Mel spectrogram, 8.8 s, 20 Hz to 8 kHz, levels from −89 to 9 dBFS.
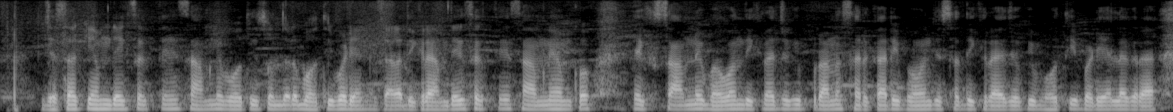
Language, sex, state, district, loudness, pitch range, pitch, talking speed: Hindi, male, Maharashtra, Solapur, -22 LUFS, 105-115 Hz, 110 Hz, 285 wpm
